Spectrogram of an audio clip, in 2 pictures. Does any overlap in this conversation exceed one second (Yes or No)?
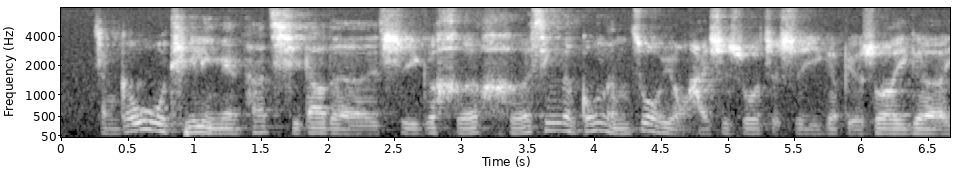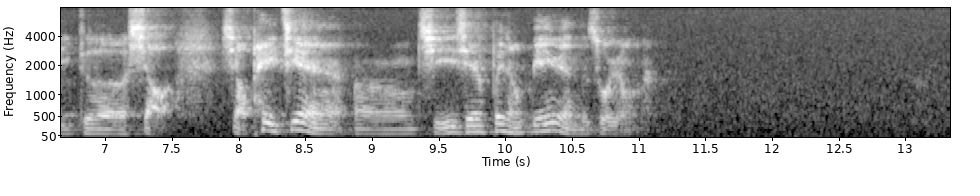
No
